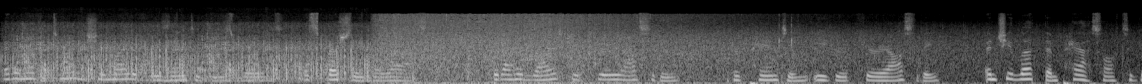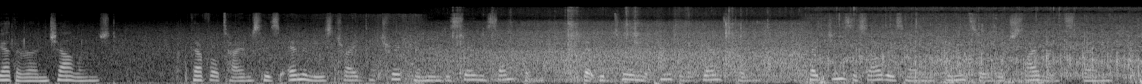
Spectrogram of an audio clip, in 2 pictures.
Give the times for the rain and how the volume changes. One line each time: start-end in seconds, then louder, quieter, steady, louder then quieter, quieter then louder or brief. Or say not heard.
0.0-22.7 quieter then louder.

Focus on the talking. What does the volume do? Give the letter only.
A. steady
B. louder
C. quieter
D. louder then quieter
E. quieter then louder
A.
